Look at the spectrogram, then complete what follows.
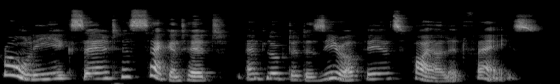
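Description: A woman narrates a fiction story in a fairly high voice. Her reading is slow and measured, with expressive, swooping intonation that suits scripted storytelling. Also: gravelly. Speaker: narrator and reader.

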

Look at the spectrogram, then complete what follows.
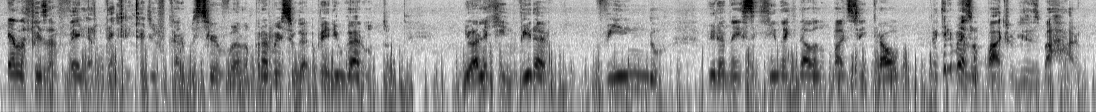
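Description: A woman's voice: extremely low pitch, very noisy. A woman with a Brazilian accent narrating an audio story in a dramatic, chatty way.

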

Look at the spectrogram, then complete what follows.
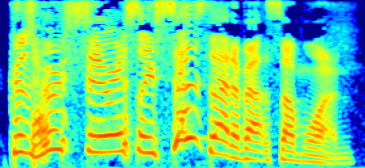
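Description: A man's voice: very high voice, wildly swooping pitch, moderate pace, fairly bright tone, no room sound, clean studio sound. A man co-hosting a film podcast, talking casually in a rambling, jokey way and swearing now and then. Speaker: podcast co-host.

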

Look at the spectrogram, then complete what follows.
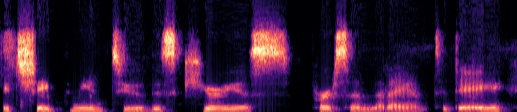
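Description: Gravelly, dark-toned South African woman. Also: mid-range voice, level tone, measured pace, low-quality recording. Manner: rambling and reflective, many fillers. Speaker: podcast co-host. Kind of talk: casual chat.

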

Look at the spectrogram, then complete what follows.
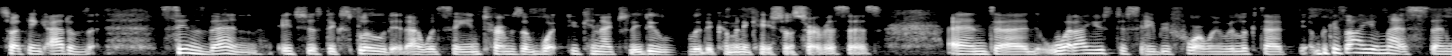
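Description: A woman's voice: low-pitched, creaky, a little mellow, no room sound, lo-fi sound. A middle-aged woman from Sweden with a Swedish accent, giving a thoughtful interview answer with many fillers and restarts. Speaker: telecom executive guest. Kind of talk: conversational interview.

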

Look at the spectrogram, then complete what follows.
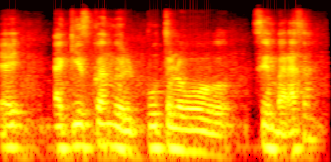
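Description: A man's voice: medium pitch, normal speed, slight background noise. A young man with a Mexican accent co-hosting a podcast, casually recapping a show with heavy slang and swearing. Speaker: podcast co-host. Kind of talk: casual chat recapping a TV series.

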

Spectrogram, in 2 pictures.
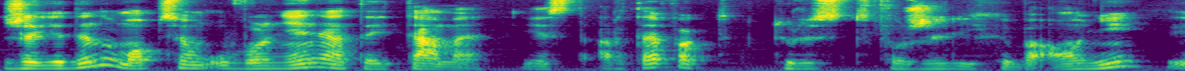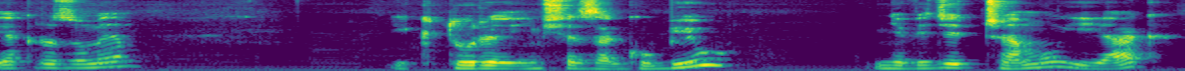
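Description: A man's voice: mid-range voice, lively intonation, measured pace. A man with a Polish accent and a mid-range voice talks as a podcast co-host. His delivery is casual and critical, with an exasperated, disbelieving edge, and faint music sits behind him. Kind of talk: casual critical discussion of a series.

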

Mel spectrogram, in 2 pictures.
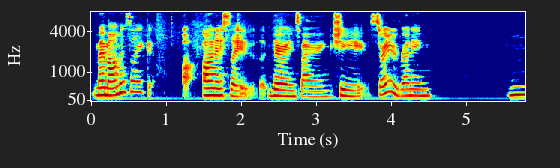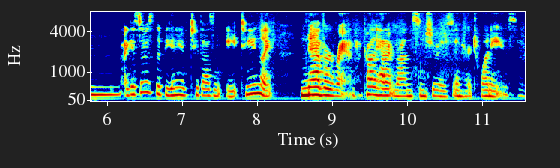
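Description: A young woman with a soft voice, co-hosting a podcast and chatting casually with her friends, telling relaxed stories between giggles. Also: fairly high pitch, moderate pace. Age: young adult. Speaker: podcast co-host. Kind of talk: casual chat among friends.

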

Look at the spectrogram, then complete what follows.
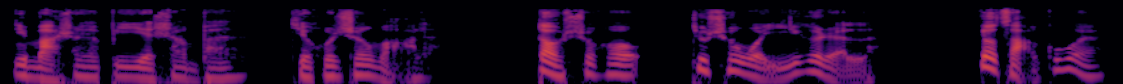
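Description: A man voicing a gentle, hesitant middle-aged mother in a story narration, speaking in a hushed, coaxing way. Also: mid-range voice, animated, moderate pace, no room sound, studio quality. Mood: wistful, sighing. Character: soft-spoken, pleading middle-aged mother, hesitant and bashful. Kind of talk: acted dialogue in audio story narration.

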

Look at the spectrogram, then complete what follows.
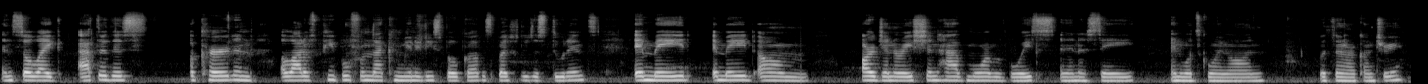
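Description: A woman's voice: lowish voice, monotone, normal speed, mellow. A young woman from the Bronx, speaking hesitantly as a panel guest. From the Bronx, New York City. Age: young adult. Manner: hesitant, searching for words.

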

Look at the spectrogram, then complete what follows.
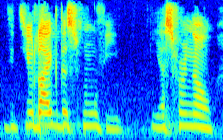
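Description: A woman with a bright, forceful, fairly high voice speaks as an interview guest. Arabic is her first language. She explains her professional ideas earnestly and reaches for analogies, in a very dry recording with no room sound. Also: fairly even intonation, moderate pace, no room sound, low-quality recording. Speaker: guest, data science professional.

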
